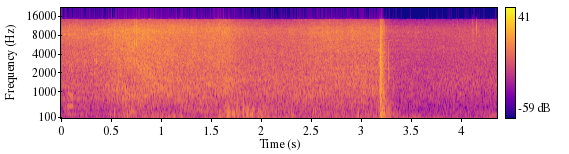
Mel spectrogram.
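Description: Movement and a rushing hiss as a person gets out of a car, then a car door shut with one loud thump about three seconds in.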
